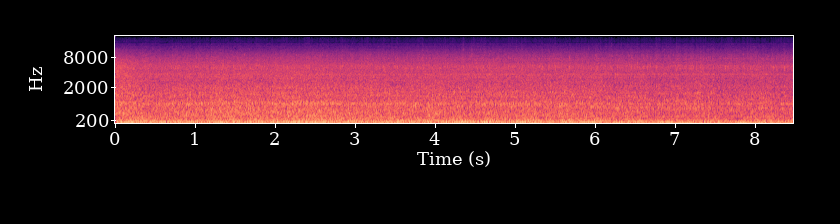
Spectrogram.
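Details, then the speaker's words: 1964 Chevy Bel Air with 350 small block and Carter AFB carb, sat for years: steady heavy, lopey rumble held at raised idle around 800–1000 rpm; stalls when idled lower. "you know like a lopy idol it doesn't want to come down it's got to stay 800 to 1000 RPM or it just stalls out"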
